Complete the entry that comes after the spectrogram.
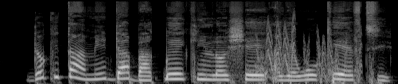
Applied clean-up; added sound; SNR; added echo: none; Scratching (performance technique); 11 dB; none.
